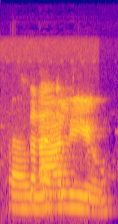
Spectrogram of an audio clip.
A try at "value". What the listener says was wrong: Yes, for this, don't put your lips together. We have a V.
